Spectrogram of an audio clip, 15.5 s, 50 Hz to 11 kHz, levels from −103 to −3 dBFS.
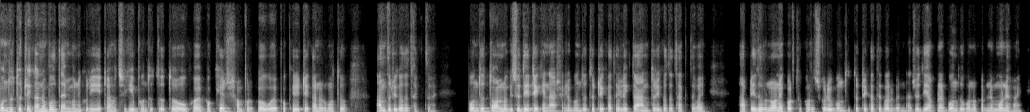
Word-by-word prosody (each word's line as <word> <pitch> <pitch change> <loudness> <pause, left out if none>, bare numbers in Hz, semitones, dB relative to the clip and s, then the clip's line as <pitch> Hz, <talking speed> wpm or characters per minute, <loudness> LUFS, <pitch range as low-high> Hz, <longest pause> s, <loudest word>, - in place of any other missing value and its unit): বন্ধুত্ব 150 +8 +2
টেকানো 185 -1 +3
বলতে 175 0 +1
আমি 145 -1 -1
মনে 135 -1 -2
করি, 140 -1 0
এটা - - -4
হচ্ছে 135 +1 -4
কি 140 - +3
বন্ধুত্ব 115 +2 -5 0.2
তো - - +1 0.2
উভয় 135 +1 +2
পক্ষের 135 +3 +1
সম্পর্ক, 145 +1 -3 0.2
উভয় 120 0 +3
পক্ষেরই 130 -1 +1
টেকানোর 120 0 +1
মতো 120 0 -4 0.6
আন্তরিকতা 120 -2 +2
থাকতে 110 +1 -14
হয়। 110 0 -16 0.5
বন্ধুত্ব 130 +6 +2
অন্য 145 - +3
কিছু 135 +2 +1
দিয়ে 140 -1 +6
টেকে 110 - +3
না। - - +1
আসলে 100 +3 -5
বন্ধুত্ব 115 +2 -2
টেকাতে - - 0
হলে 125 0 +2 0.3
আন্তরিকতা 110 0 -2
থাকতে - - -6
হয়। 120 - -1 0.6
আপনি - - +1
ধরুন 125 -2 +2
অনেক 120 0 +2
অর্থ - - -4
খরচ 120 -1 -2
করেও 135 - +4
বন্ধুত্ব 115 +3 -5
টেকাতে 125 +1 -1
পারবেন 105 -2 -1
না। - - -5
যদি 110 +1 0
আপনার 110 - -3
বন্ধু 115 +1 +1
কোনো 120 0 -1
কারণে 120 +1 -4
মনে 125 +1 +3
হয় 110 -1 -8
120 Hz, 200 wpm, -25 LUFS, 115-135 Hz, 0.6 s, দিয়ে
